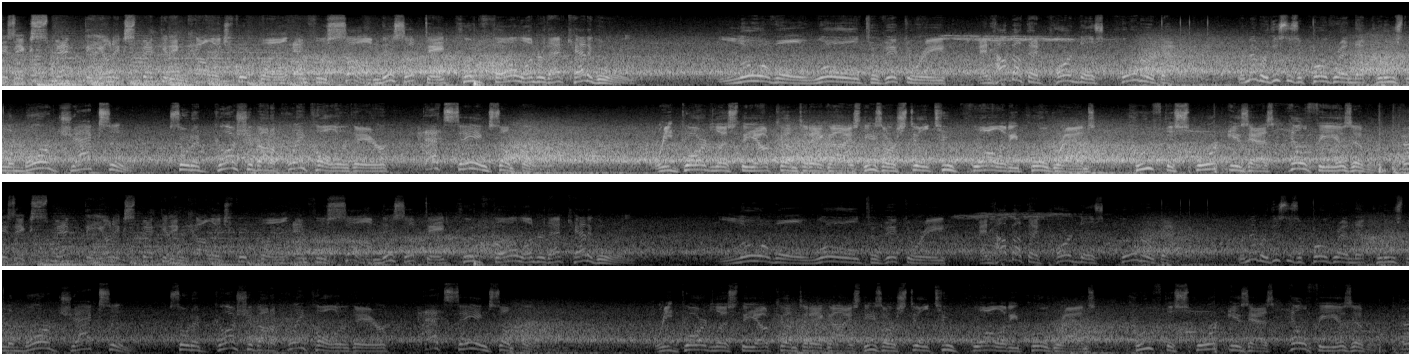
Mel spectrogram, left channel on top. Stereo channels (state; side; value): quieter; right; 17.2 dB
